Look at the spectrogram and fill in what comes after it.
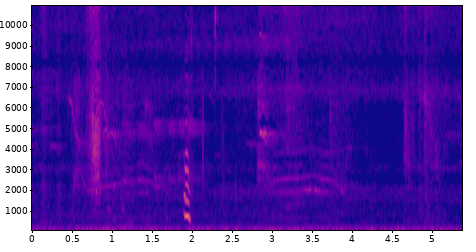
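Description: Birds calling over the water, with one loud, short call that drops steeply in pitch about two seconds in and fainter whistled notes after it, over a low steady background rumble.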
